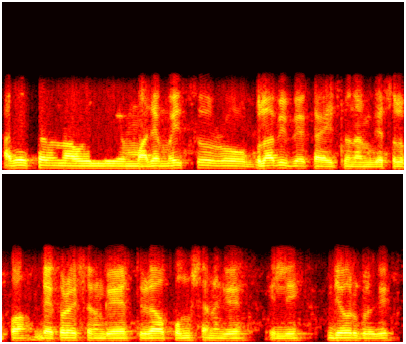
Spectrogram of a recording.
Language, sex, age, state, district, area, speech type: Kannada, male, 45-60, Karnataka, Chikkaballapur, urban, conversation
